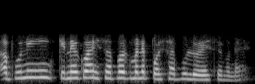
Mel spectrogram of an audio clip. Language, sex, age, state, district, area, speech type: Assamese, female, 18-30, Assam, Biswanath, rural, conversation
